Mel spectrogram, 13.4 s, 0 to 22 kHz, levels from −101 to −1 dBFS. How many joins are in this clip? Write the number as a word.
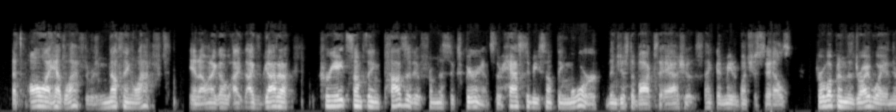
two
